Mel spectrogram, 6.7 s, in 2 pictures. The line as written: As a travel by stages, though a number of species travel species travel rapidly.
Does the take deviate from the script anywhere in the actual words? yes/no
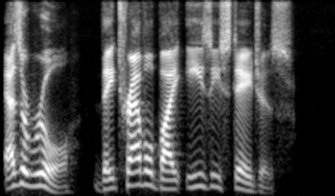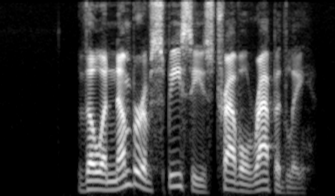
yes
